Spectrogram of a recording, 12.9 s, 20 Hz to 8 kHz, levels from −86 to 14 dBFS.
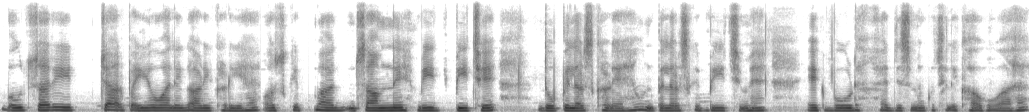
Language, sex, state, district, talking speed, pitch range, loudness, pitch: Hindi, female, Goa, North and South Goa, 140 wpm, 165-180 Hz, -17 LUFS, 170 Hz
